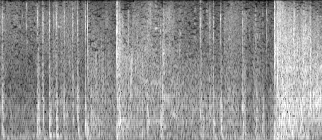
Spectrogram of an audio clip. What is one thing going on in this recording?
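A horse gallops past with pounding hooves.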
